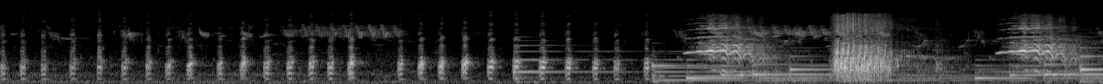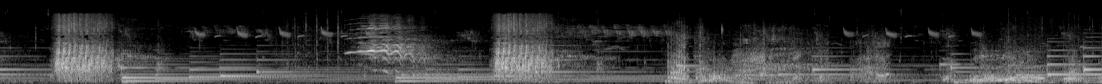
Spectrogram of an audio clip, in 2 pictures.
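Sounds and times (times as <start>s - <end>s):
background music: 5.0s - 22.0s
horse whinnying: 6.8s - 7.7s, 8.3s - 9.4s, 10.0s - 10.8s, 11.5s - 12.4s, 14.5s - 15.4s, 16.0s - 17.1s, 17.7s - 22.0s.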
